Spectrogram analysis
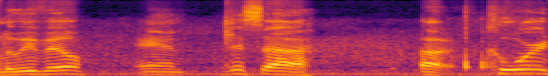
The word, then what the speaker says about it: Louisville: I say Lewisville as well instead of Louisville.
